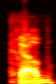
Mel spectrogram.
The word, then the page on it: cub: American English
